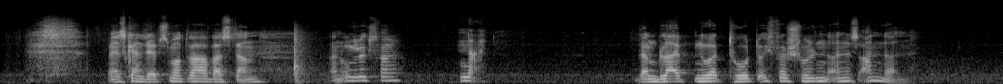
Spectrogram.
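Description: An older man speaks in a low, earnest voice close by.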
